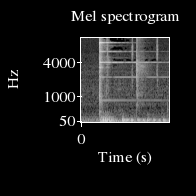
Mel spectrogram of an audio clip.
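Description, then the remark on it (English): A single bell is struck sharply, ringing out with bright sustained tones that linger over a low rumbling background, with a couple of softer metallic taps following. “All right, you hit the bell.”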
